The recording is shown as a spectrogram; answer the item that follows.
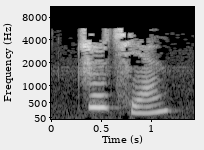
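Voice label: "之前", Mandarin Chinese; chinese flashcards; hsk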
